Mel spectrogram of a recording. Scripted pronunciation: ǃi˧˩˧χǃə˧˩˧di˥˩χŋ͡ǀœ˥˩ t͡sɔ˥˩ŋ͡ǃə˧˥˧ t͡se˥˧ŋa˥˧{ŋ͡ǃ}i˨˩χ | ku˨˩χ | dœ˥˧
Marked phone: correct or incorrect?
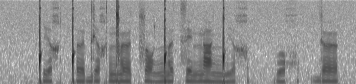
correct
